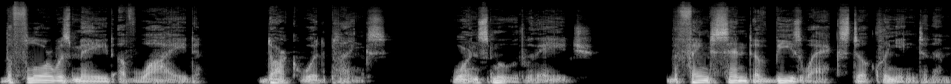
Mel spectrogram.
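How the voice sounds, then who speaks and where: Speaking at a very slow pace, a man uses a very deep, low pitch with ordinary pitch variation. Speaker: narrator. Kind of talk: sleep story. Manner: soft-spoken, slow.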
